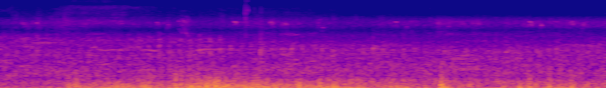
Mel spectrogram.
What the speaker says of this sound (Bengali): হালকা হালকা বাতাস হচ্ছে আজকে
